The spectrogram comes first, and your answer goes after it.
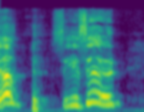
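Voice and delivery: scared, nervous voice. Retelling a cartoon scene about a phone call, imitating scared Marge. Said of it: "she's all scared".

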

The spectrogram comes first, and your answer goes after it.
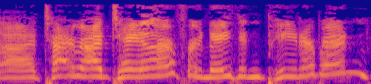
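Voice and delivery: put-on high, slow old nerd voice.

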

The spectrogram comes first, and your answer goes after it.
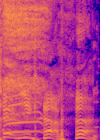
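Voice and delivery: high, laughing, mocking voice.

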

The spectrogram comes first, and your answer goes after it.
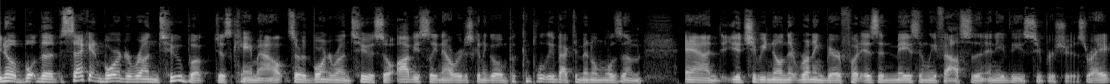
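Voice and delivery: ordinary talk

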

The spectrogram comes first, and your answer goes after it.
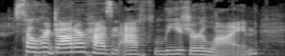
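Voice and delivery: plain

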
